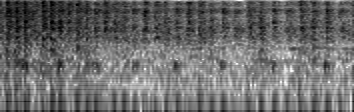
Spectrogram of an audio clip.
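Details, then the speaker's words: Massey tractor diesel with newly added hydraulic remotes, three-point hitch fully raised: strained, pulsing hum about four beats a second as the pump keeps pushing, idled up slightly for fear of stalling; hydraulic pump labouring at full lift. "and it's still pumping, and you can actually hear the motors working a little bit. I just idled it up a second because I was afraid it was going to die."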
